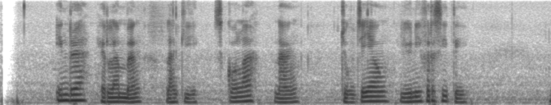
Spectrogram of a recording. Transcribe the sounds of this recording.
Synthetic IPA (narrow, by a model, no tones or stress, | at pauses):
ʔind̪ɾahɛrlambaŋlaɡi | sə̥kolahnaŋ̥ | d͡ʒ̥ʊŋt͡ʃeɔŋunifərsit̪i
